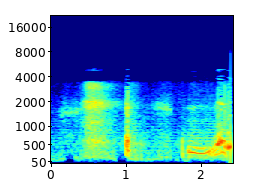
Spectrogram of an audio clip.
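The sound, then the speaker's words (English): A breathy intake builds to one sharp, abrupt sneeze burst, followed by a quieter pause and then a short, wavering voiced sound. “Excuse me, worldwide heard my sneeze.”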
